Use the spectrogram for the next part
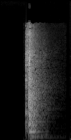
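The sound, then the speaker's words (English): A single door shuts with a solid thud that rings out briefly and fades, with no voices present. “Well, if you're going to be raising your voice, you should probably close the door.”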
